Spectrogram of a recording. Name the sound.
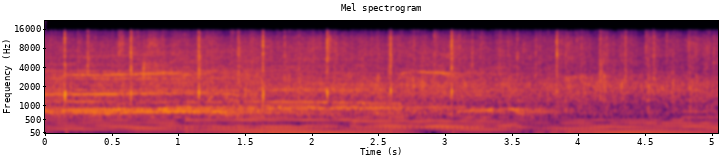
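crowd cheering and applauding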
